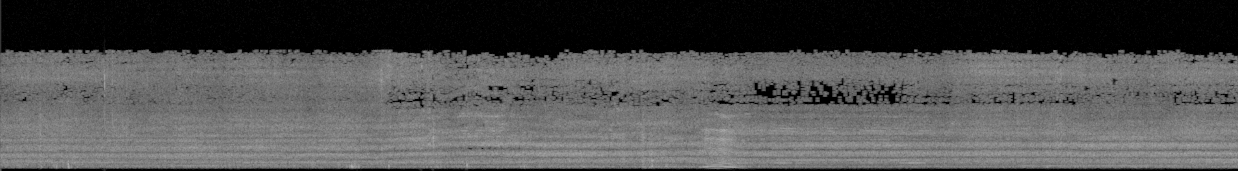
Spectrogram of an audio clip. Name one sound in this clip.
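An excavator bucket splashes into muddy water.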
